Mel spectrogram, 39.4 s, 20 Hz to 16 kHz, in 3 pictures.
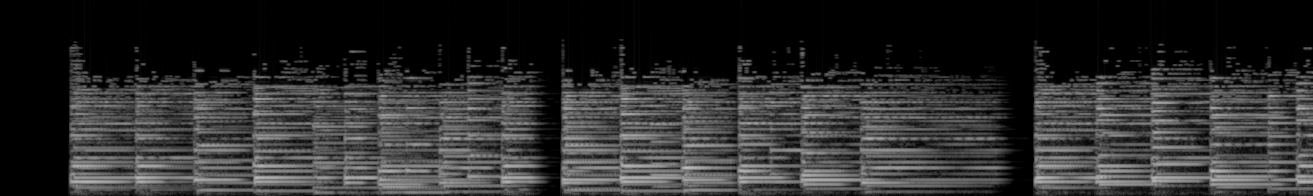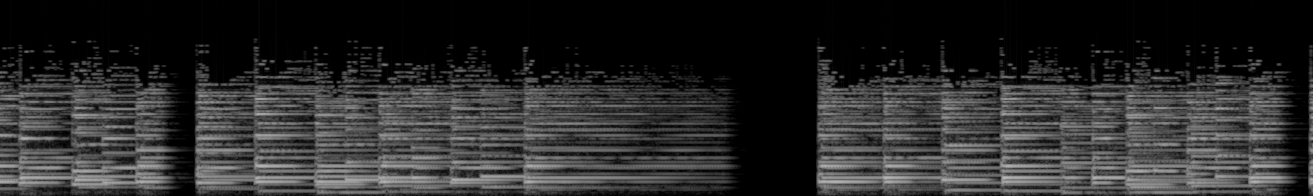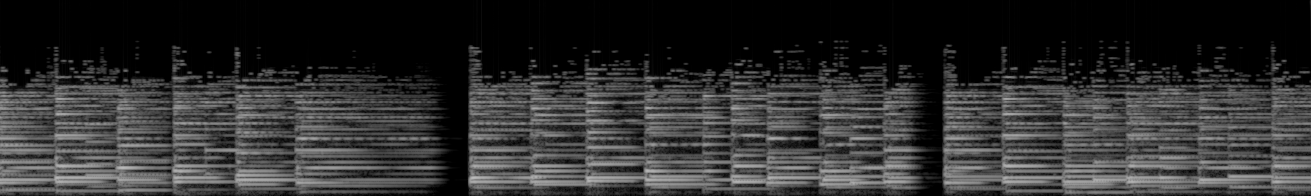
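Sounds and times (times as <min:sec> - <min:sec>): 
piano backing music for churches: 0:00.7 - 0:20.4, 0:21.3 - 0:39.3.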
